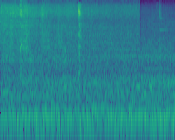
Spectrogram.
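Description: Chicken pieces being stirred in a pan over a low flame, giving a continuous soft sizzle with scraping spatula movement and a couple of brief clinks, close and steady.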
